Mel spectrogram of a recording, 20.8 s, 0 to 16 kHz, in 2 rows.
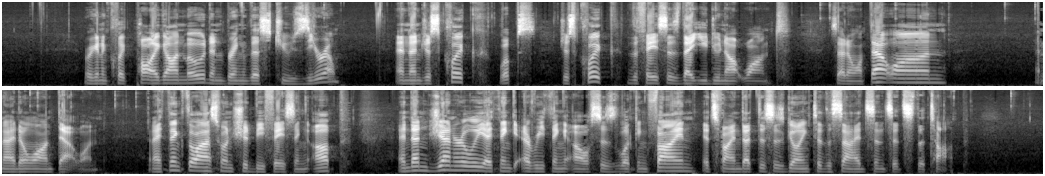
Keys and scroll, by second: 5.4 ctrl+z.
